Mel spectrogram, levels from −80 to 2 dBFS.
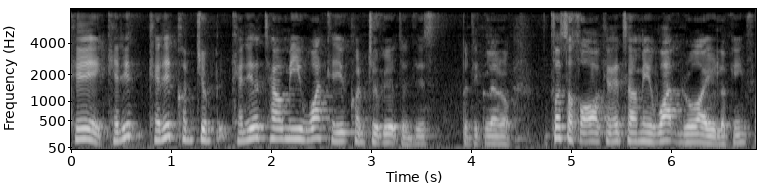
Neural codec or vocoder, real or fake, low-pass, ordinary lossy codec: codec, 44.1 kHz, 7.8 kbps, Pupu-Codec; fake; 7.2 kHz; none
